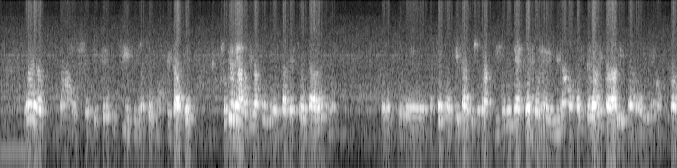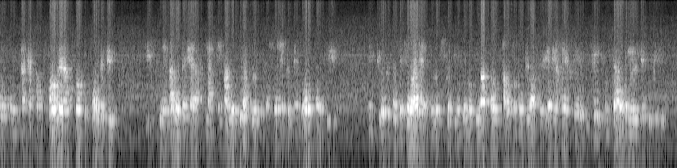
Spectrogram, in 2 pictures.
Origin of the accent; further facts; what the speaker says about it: Argentina; moved away; si salí de Argentina y yo en Argentina no tenía expectativas de nada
